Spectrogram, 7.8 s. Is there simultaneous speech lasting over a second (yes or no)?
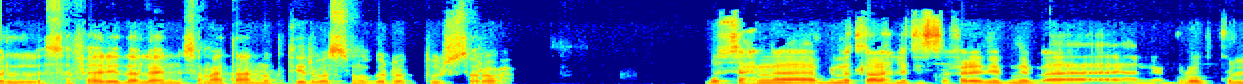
no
